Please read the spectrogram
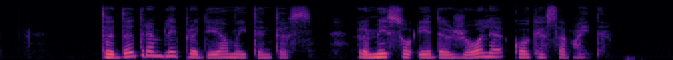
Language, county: Lithuanian, Panevėžys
